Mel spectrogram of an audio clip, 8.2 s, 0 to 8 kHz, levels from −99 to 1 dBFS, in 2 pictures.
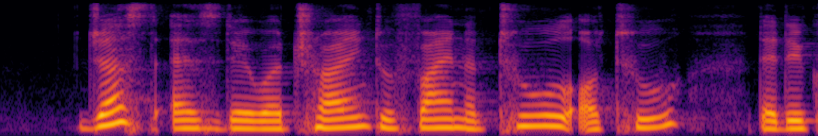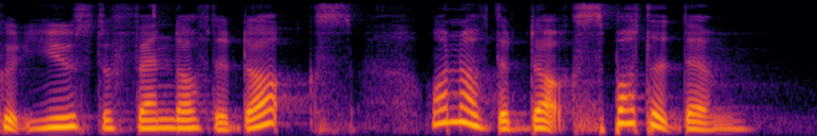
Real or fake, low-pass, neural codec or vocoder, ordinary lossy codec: real; 7.2 kHz; none; none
